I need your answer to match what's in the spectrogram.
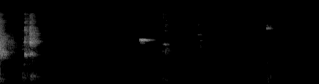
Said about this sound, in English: So I'm going to shuffle these cards.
